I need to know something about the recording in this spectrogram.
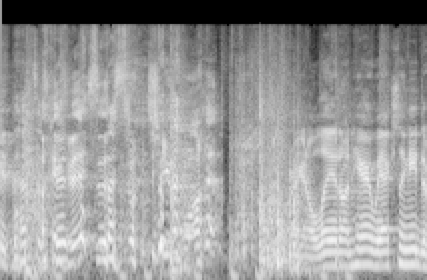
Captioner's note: both laughing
